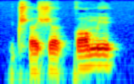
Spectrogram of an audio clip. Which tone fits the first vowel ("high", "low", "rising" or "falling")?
low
